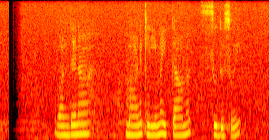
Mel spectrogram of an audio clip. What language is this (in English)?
Sinhala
